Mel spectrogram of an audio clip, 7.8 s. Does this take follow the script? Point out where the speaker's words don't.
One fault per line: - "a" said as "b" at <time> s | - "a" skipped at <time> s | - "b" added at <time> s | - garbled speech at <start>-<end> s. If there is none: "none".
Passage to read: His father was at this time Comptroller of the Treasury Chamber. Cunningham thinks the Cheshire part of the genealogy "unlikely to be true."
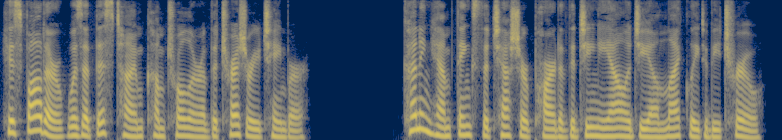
none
